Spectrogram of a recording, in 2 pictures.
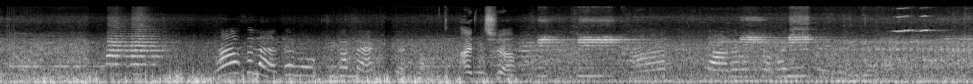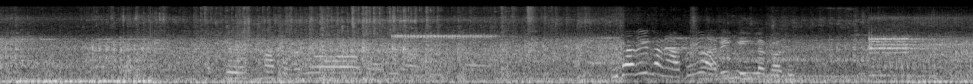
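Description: Vehicle horns honk repeatedly in passing traffic.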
